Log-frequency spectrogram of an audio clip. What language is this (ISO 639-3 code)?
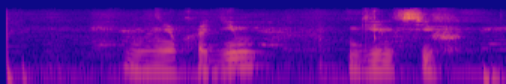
rus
